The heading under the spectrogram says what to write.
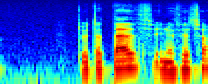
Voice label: "deddf" Welsh

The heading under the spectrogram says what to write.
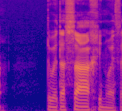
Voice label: "sach", Welsh

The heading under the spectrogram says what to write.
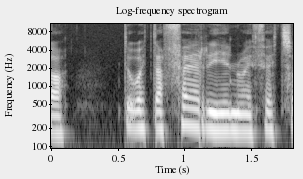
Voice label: "fferru", Welsh

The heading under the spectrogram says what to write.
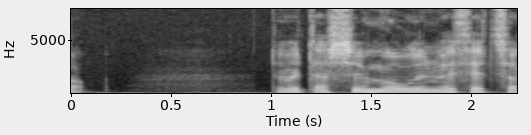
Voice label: "syml" Welsh

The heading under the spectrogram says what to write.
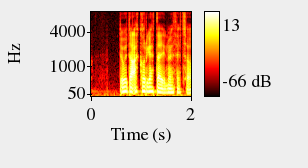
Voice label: "agoriadau", Welsh

